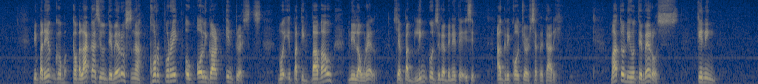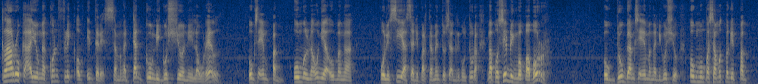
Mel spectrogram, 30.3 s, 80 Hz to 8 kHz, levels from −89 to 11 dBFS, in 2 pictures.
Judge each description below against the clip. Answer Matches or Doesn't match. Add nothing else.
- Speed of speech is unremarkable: Matches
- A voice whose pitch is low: Doesn't match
